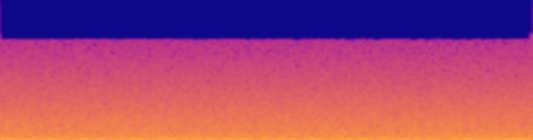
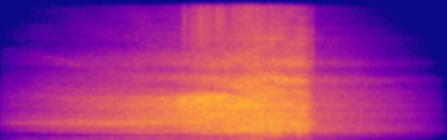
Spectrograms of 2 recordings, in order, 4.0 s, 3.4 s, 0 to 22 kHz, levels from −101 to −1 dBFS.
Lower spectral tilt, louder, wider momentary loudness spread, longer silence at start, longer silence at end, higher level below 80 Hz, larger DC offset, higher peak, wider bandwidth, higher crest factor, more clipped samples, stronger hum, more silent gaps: first, -3.5 dB/octave vs 4 dB/octave; second, -15 LUFS vs -9 LUFS; second, 0 LU vs 21 LU; second, 0 s vs 0.4 s; second, 0 s vs 0.7 s; first, -22 dBFS vs -54 dBFS; neither; second, -4 dBFS vs 0 dBFS; second, 16 kHz vs over 20 kHz; about the same, 12 dB vs 16 dB; neither; neither; neither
